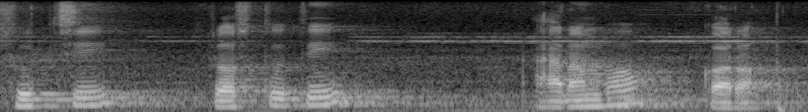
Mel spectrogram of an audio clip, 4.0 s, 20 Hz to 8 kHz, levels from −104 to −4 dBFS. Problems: none marked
